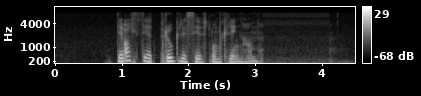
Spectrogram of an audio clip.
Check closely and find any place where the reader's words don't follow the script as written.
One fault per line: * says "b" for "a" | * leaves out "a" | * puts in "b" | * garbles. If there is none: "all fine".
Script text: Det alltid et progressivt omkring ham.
all fine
